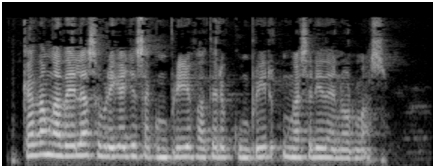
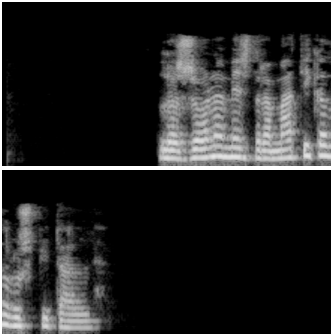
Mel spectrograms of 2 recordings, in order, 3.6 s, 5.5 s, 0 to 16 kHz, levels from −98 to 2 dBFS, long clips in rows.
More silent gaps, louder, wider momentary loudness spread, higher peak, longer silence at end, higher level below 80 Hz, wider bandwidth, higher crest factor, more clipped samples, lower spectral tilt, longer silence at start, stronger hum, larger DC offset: neither; second, -21 LUFS vs -15 LUFS; about the same, 10 LU vs 9 LU; second, -6 dBFS vs -2 dBFS; second, 0.4 s vs 1.95 s; second, -62 dBFS vs -56 dBFS; first, 11.5 kHz vs 7.6 kHz; about the same, 16 dB vs 16 dB; neither; about the same, -4.5 dB/octave vs -5 dB/octave; second, 0.1 s vs 1.3 s; neither; neither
